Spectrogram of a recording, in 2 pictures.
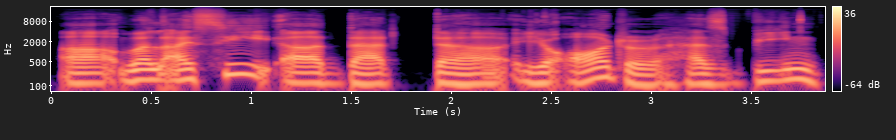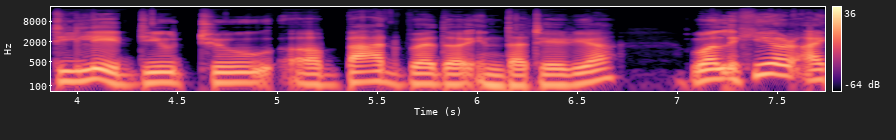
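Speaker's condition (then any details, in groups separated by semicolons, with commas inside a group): No condition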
